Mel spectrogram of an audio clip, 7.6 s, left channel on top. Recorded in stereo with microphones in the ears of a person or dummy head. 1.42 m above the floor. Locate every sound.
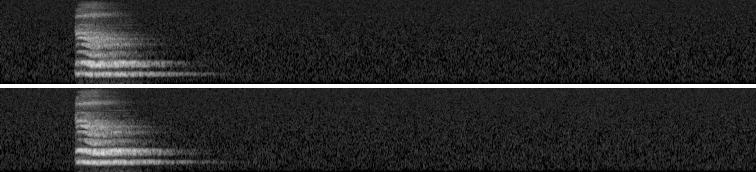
0.7 s a child speaking: 10° left (ahead or behind), 1.8 m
